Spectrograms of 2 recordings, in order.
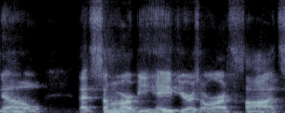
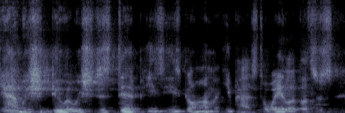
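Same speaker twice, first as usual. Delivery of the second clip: conspiratorial hushed aside, much softer; hushed murmuring; 8 dB quieter than usual. Retold or imitated. Tribe members murmuring about leaving, hushed. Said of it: "some internal murmuring".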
